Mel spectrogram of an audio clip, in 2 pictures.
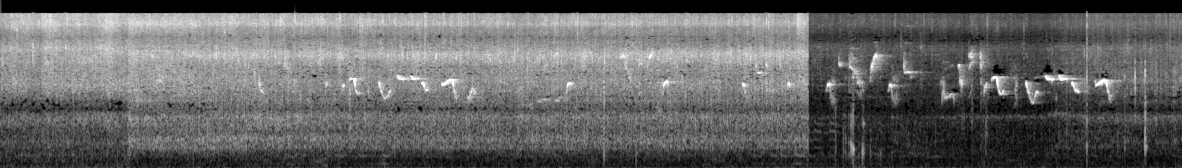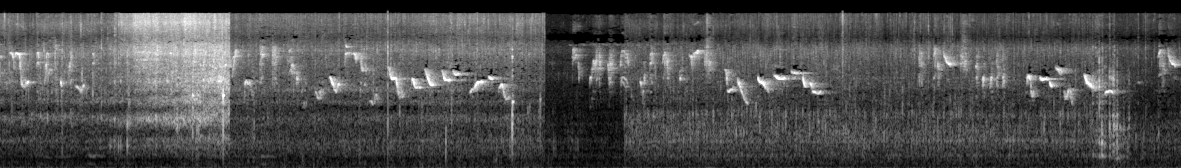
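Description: Food sizzling and frying in a clay pot over a wood fire: a steady hiss for about the first ten seconds and again for a second or two about halfway through, with birds chirping throughout.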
